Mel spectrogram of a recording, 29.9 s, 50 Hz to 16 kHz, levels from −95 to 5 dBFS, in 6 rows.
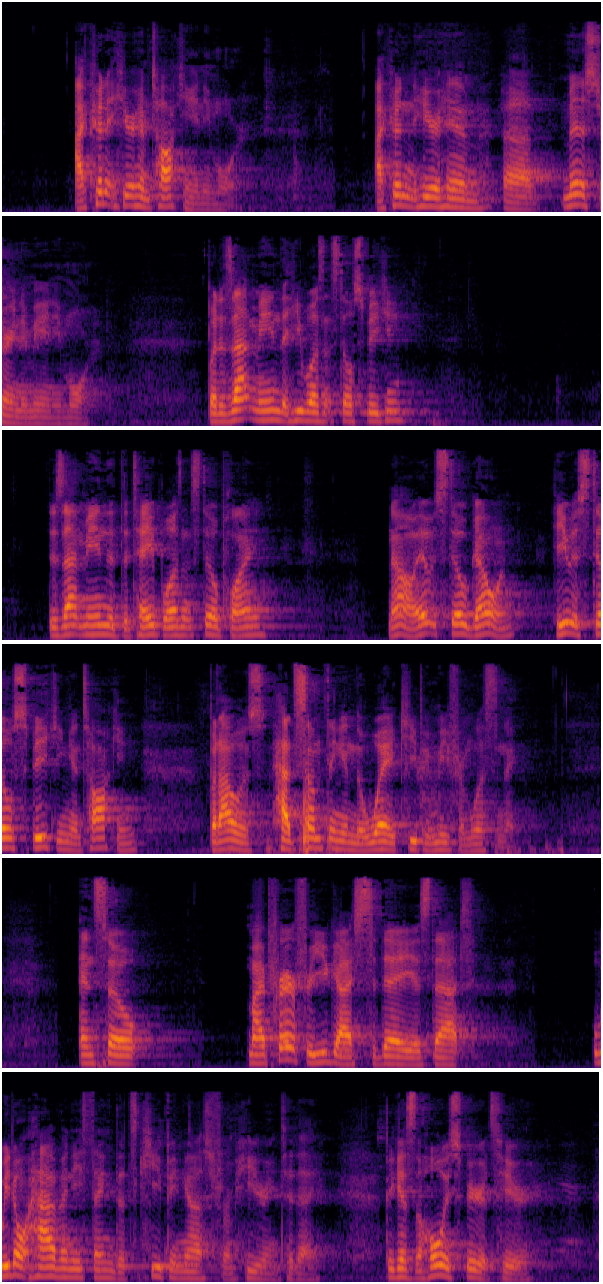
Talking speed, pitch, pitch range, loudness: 160 wpm, 145 Hz, 125-160 Hz, -32 LUFS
